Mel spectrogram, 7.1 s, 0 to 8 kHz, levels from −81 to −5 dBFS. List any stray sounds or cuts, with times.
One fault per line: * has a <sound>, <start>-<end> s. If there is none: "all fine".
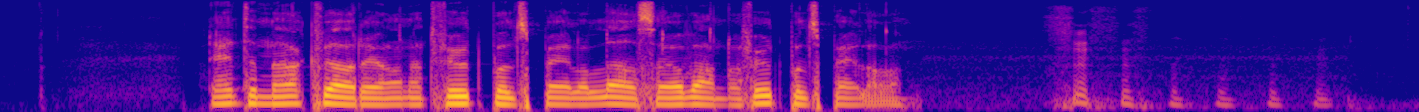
* has a laugh, 5.2-6.7 s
